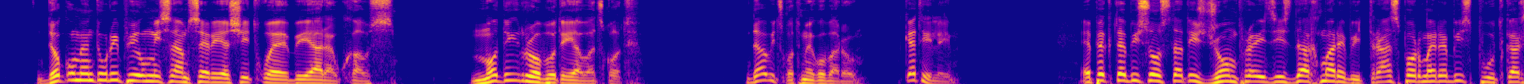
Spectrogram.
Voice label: Georgian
